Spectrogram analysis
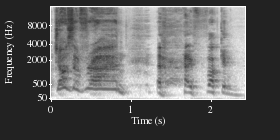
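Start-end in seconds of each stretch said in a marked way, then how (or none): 0.0-1.0 high, loud imitated shout of alarm; retold yell. Dad sending his son running, mock panicked yell. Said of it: "he would just yell".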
